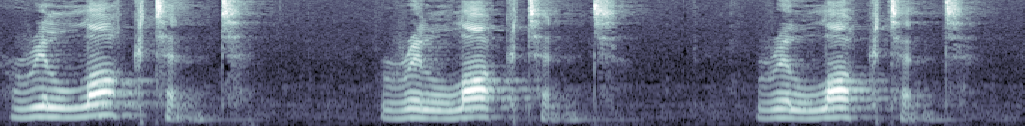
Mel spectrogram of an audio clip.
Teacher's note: the stress is on the second syllable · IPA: /rɪˈlʌktənt/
